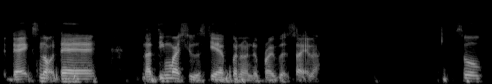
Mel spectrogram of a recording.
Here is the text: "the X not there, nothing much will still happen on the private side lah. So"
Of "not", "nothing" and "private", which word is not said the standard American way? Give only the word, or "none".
nothing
